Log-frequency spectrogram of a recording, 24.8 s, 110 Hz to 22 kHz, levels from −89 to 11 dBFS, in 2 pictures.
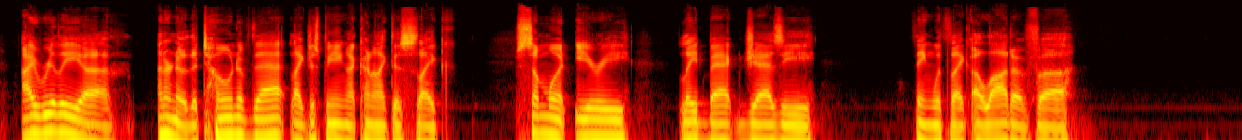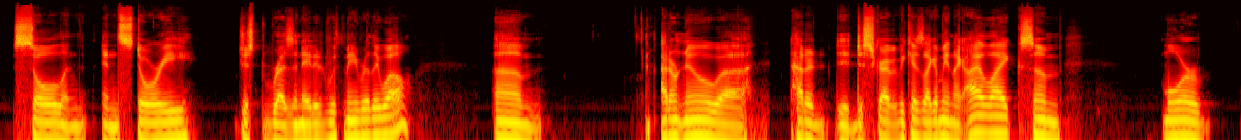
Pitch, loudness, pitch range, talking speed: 110 Hz, -21 LUFS, 95-120 Hz, 145 wpm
